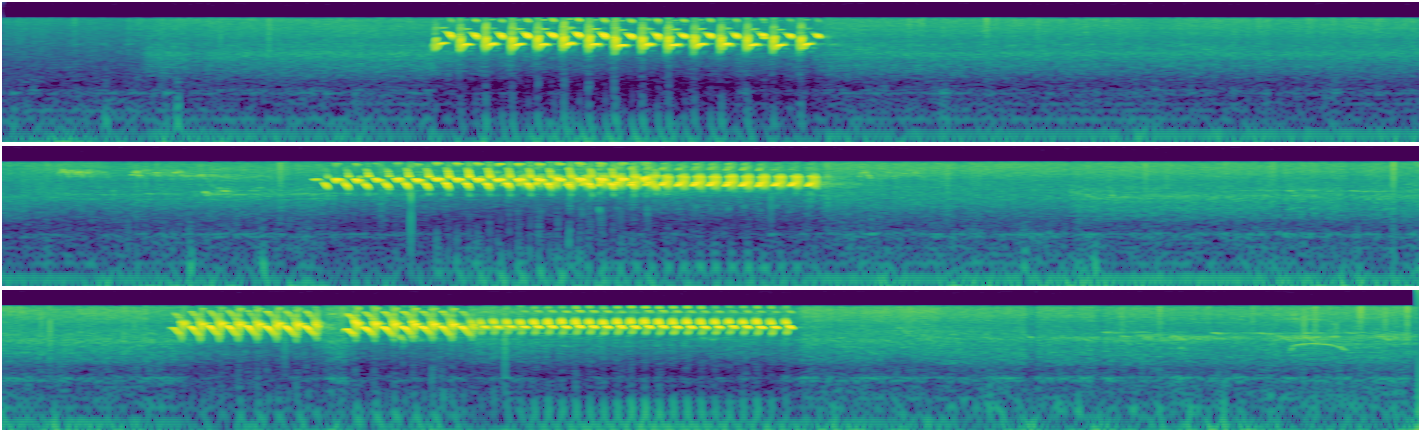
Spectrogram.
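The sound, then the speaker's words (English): A junco sings three dry, rapid trills, each lasting about two seconds, separated by pauses over a steady hissing background. The song sounds clear, with no voices. “Junko. Nine examples.”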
